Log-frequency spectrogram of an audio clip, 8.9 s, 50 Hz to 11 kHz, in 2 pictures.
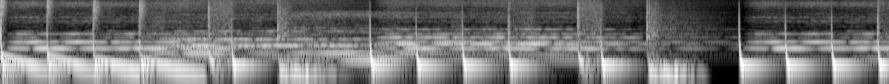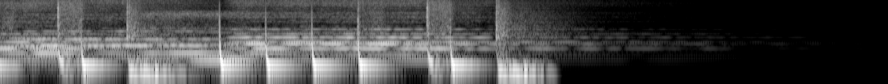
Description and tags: Cinematic 80s Beat
80s Dance Pop
130bpm Key D
Vocal Synth Drums
8 seconds
Cinematic
Not required but if you use this in a project I would love to know! Please send me a link.
vocal-synth, cinematic, 80s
